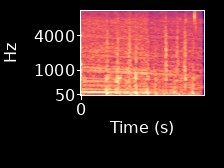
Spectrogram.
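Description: A Gavril Bluebuck in BeamNG.Drive idles with its exhaust pipes removed, a low, throaty engine rumble with uneven pulsing throbs, close and steady over a short stretch without talk.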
